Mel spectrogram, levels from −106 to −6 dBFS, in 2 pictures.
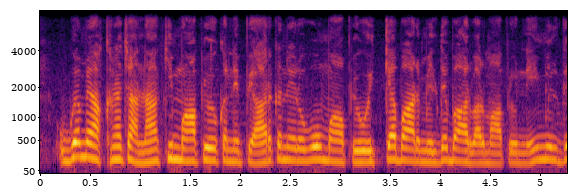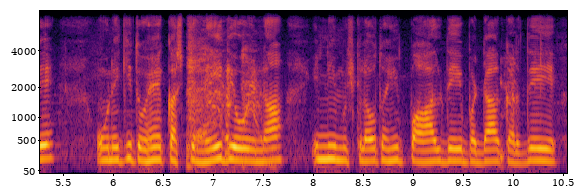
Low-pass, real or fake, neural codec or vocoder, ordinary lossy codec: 7.2 kHz; real; none; Opus, 64 kbps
